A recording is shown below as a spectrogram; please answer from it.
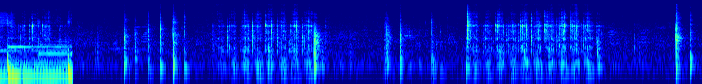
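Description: Background music that stops abruptly about a second and a half in, then a wooden rolling pin working dough on a countertop, with scattered light knocks and taps.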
